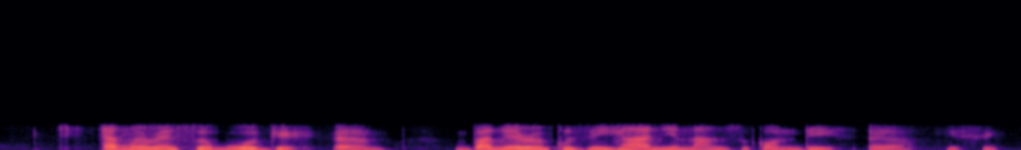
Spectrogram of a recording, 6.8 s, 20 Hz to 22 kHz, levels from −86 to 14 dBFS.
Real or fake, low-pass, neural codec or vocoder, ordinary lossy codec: fake; 3.6 kHz; codec, 16 kHz, 1 kbps, FunCodec, trained on Chinese and English, 50 frames a second; AAC, 24 kbps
